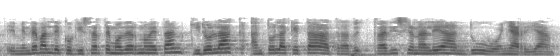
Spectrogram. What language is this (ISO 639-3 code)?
eus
